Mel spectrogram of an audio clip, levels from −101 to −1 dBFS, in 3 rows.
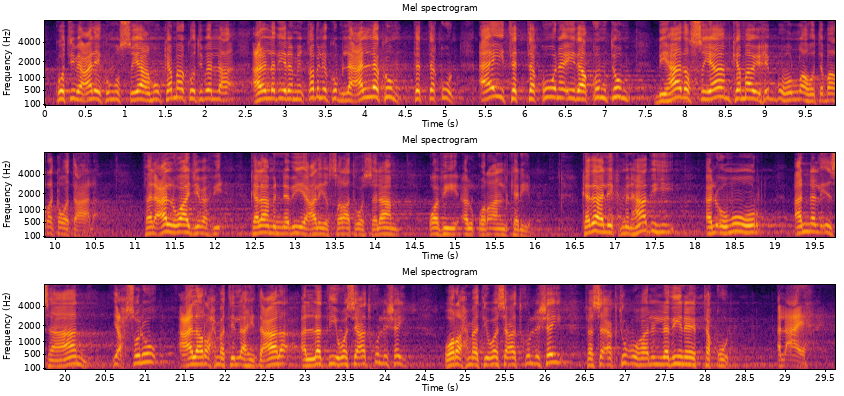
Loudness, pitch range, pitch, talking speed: -21 LUFS, 180-240 Hz, 205 Hz, 115 wpm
